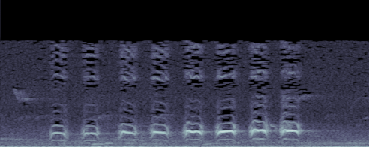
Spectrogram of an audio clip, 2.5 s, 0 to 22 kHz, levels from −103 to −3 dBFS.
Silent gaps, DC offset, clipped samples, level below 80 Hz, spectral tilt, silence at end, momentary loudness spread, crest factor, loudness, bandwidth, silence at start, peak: none; under 0.1%; under 0.1%; -40 dBFS; -3.5 dB/octave; 0 s; 13 LU; 14 dB; -28 LUFS; 16 kHz; 0 s; -16 dBFS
